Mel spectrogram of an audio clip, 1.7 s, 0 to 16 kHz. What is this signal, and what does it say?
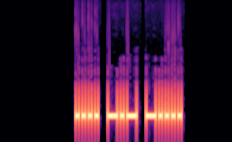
Morse code, heard as a keyed tone, about 50 wpm, 700 Hz. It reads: HK6
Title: Callsign Prefixes for Top 100 DXCC - 50wpm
